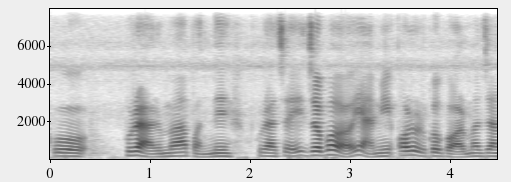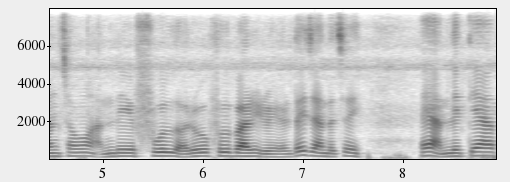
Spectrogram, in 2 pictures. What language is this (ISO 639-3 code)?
nep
